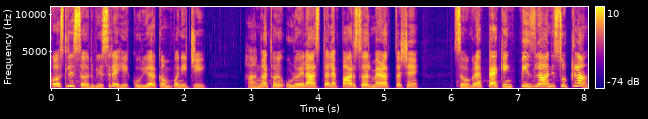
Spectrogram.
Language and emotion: Goan Konkani, disgusted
